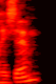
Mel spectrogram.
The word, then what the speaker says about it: Hishem: Thanks so much for being on the show, Hishem. You and very well pronounced.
